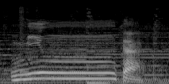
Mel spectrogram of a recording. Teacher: Ketemu kaf maka dominan kepada huruf eng, minka. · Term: ikhfa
